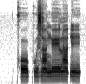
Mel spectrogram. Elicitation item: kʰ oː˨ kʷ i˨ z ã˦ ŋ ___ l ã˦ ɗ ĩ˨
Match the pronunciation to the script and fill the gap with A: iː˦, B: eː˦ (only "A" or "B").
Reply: B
